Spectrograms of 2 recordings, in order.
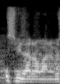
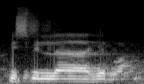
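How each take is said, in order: First: The phrase is recited quickly and carelessly. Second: The phrase is recited slowly and carefully. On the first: The speaker calls it wrong. "Jangan kak itu kayak gitu ya" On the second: The speaker calls it right. "Dibaca yang bagus aja"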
